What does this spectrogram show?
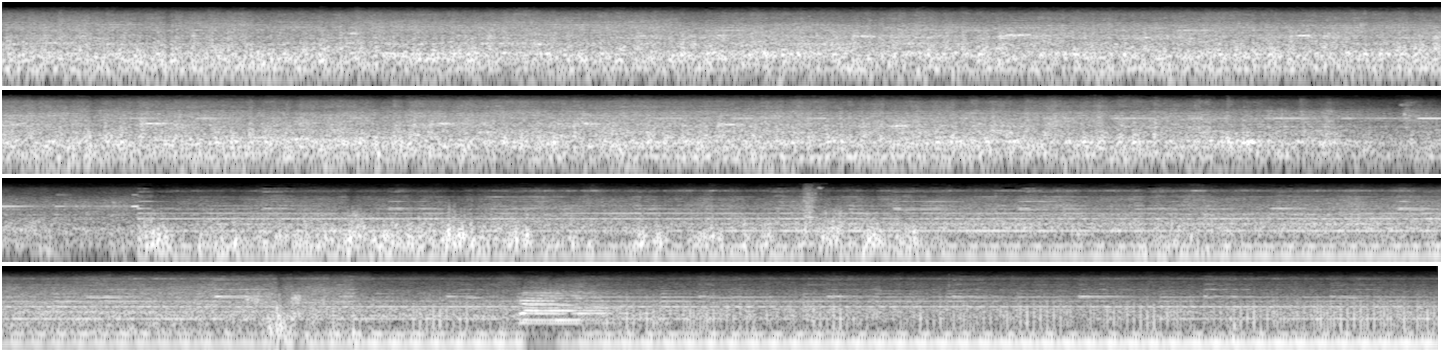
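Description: Long freight train of coal hopper cars rolling past close by, with a dense steady rush of wheel and rail noise. About halfway through this gives way to a steadier low hum with several held tones.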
